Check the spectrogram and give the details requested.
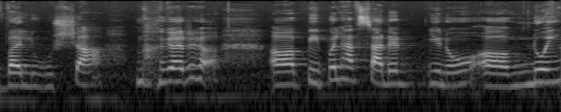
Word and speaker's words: Waluscha: My name is also not very easy to pronounce, वलूशा, मगर people have started knowing how to pronounce the name.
